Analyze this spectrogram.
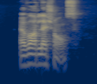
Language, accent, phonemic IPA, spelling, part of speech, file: French, France, /a.vwaʁ də la ʃɑ̃s/, avoir de la chance, verb, LL-Q150 (fra)-avoir de la chance.wav
- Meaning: to be lucky, to be fortunate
